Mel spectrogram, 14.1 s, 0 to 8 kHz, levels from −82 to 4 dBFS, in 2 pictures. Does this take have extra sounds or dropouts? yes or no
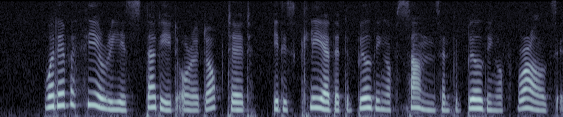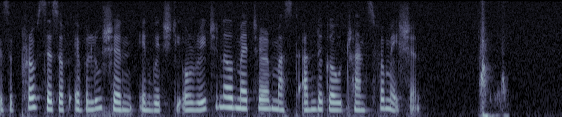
yes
